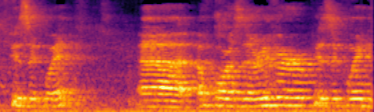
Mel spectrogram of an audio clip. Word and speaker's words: Pisiquid: Pisiquid is spelled 60,000 different ways and pronounced just about as many times, but we're going to settle on Pisiquid.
